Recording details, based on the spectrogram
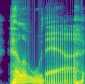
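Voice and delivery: creaky, raspy, welcoming voice. Imitating the company commercial's welcoming voice: George Takei voice. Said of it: "almost like a George Takei".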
